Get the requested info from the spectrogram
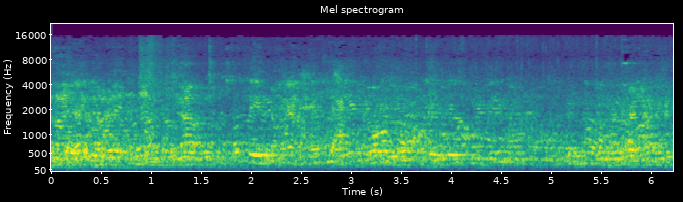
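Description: Background chatter of many people talking at once at surrounding tables, with no single voice standing out and a few brief clicks.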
